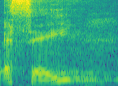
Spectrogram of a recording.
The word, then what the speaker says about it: essay: And if we do so, we pronounce the word essay as a verb, therefore essay, as a way of trying, as a way of attempting.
